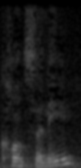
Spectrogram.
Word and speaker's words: Consolee: My name is Consolee. I can spell it Consolee.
